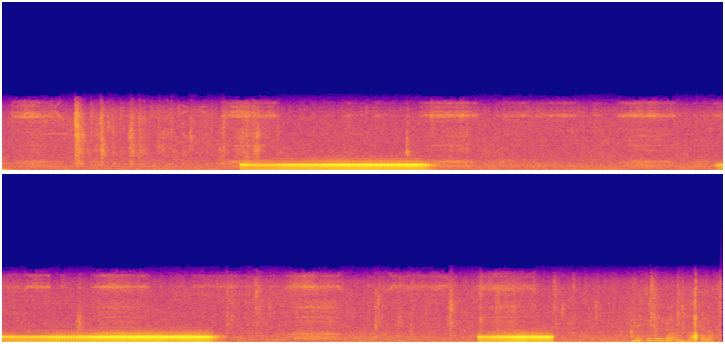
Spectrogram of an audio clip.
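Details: Deeply sleeping pet dog Leo snoring heavily. Three loud, rough, buzzing snores of one to three seconds each recur every six to seven seconds, with faint breathing and small rustles in between.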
